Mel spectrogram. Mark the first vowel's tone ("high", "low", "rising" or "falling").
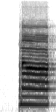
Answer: high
